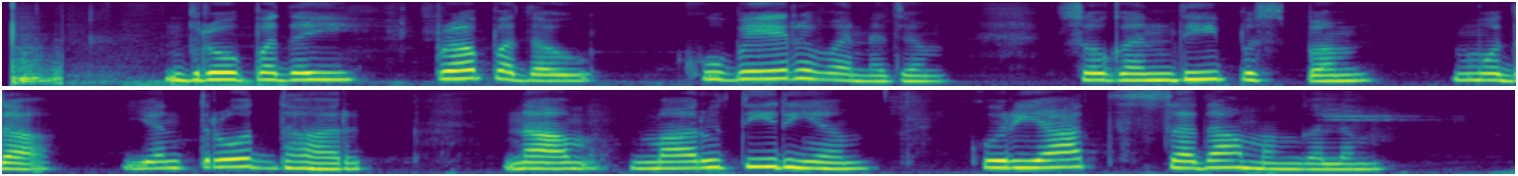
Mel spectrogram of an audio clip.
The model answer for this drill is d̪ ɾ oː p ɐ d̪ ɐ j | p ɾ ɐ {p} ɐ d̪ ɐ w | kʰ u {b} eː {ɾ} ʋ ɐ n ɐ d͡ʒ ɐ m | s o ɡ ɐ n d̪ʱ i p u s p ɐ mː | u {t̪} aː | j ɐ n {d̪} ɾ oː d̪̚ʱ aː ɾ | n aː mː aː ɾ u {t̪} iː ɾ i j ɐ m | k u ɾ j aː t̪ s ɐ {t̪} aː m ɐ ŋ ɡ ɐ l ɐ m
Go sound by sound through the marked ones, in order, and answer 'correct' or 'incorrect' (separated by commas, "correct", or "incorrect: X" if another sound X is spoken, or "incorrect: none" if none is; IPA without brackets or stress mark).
correct, correct, correct, incorrect: d̪, incorrect: t̪, correct, incorrect: d̪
